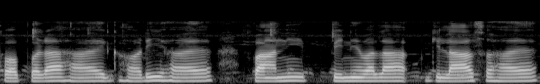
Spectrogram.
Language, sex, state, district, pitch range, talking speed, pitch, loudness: Hindi, female, Bihar, West Champaran, 155-170 Hz, 100 wpm, 160 Hz, -17 LUFS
